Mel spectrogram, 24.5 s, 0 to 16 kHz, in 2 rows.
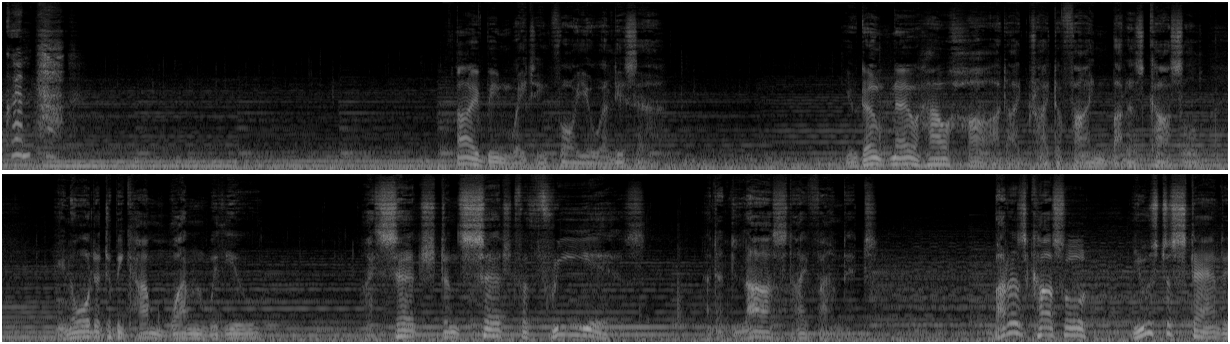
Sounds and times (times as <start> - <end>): Speech: 0.0 - 0.8, 4.5 - 6.6, 8.4 - 12.0, 12.8 - 14.9, 15.9 - 18.7, 19.3 - 21.0, 22.2 - 24.5
Music: 0.0 - 24.5.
